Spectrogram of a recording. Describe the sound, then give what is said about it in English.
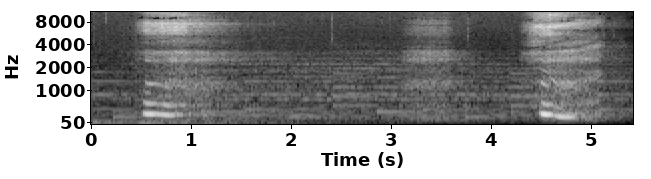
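A storyteller's voice imitates a bird stretching and yawning, making two drawn-out, breathy yawns that slide downward in pitch, separated by several seconds of quiet. “it would fly back to its nest and it would stretch and yawn.”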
